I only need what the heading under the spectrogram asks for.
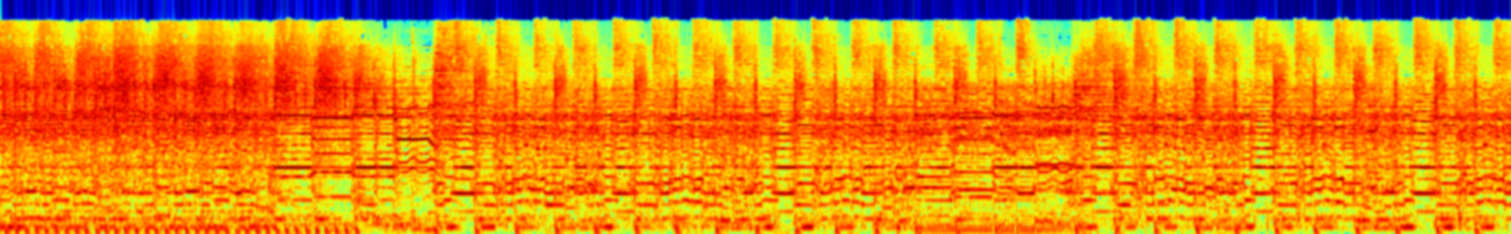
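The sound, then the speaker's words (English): Loud, driving metal music with a video-game flavor plays nonstop: dense distorted guitars, bright melodic lines and pounding drums fill the whole stretch, with no voices. “It's like Mega Man is battling in Mortal Kombat, which would be sick.”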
